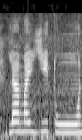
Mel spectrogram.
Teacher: ज़ालिका, ज़ाल अभी मैंने बताया नरमी वाला हर्फ है, नरमी से पढ़ा जाएगा और खड़े ज़बर है, थोड़ा खींच के पढ़ा जाएगा। लमय्यितून, तू में वाव मद्दा हो रहा है, वाव साकिन से पहले पेश है, थोड़ा खींच के पढ़ा जाएगा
